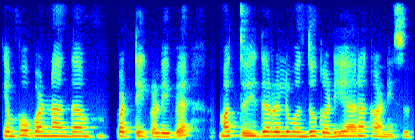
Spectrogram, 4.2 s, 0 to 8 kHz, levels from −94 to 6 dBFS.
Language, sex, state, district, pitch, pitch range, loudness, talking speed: Kannada, female, Karnataka, Bangalore, 245 Hz, 215-250 Hz, -17 LUFS, 115 wpm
